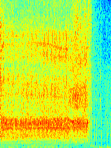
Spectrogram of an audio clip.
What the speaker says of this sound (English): we're gonna take this sawzall and we're gonna saw it off.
